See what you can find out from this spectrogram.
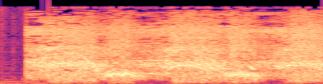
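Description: A large crowd of protesters on the central Rustaveli Avenue in Georgia chants a demand in unison, loud and sustained, voices rising and falling in a rhythmic roar with brief dips between repeated phrases.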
